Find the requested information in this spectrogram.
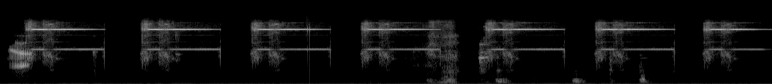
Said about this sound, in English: Well, the bells will toll.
